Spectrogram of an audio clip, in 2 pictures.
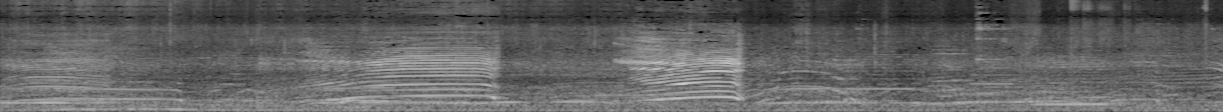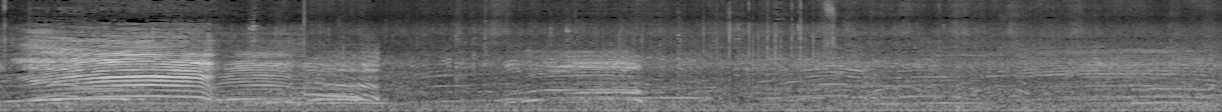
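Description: Cattle at a livestock market in Taraz low and moo repeatedly, with several long, loud calls rising and falling over a constant background murmur of the crowded market.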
